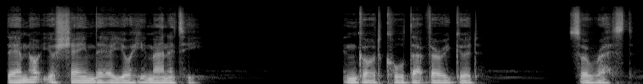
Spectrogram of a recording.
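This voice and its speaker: Deep-voiced man, soothing bedtime prayer. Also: flat delivery. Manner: soft, slow and soothing. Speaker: devotional narrator. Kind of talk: scripted bedtime prayer meditation.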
